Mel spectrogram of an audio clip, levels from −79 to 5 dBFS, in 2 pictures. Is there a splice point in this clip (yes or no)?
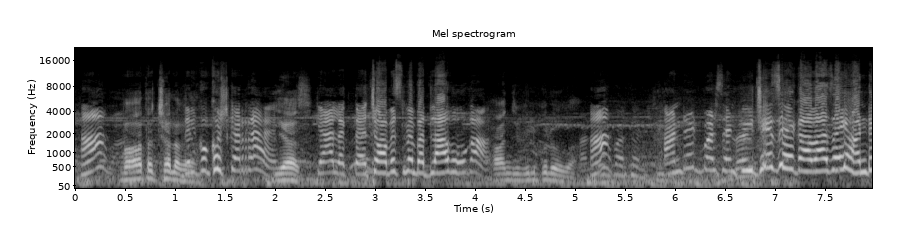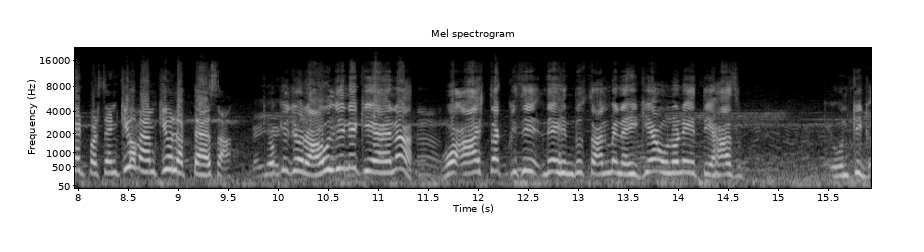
no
